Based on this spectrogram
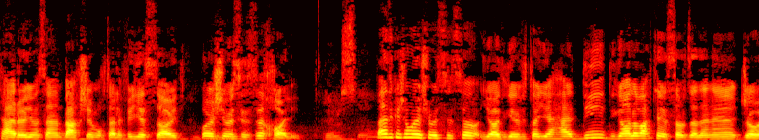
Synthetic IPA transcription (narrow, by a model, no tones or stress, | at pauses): t̪ʰæɾːɒjemæsælænbæxʃiːjemoxt̪ʰælefejesɒːjt̪ʰbɒːɾeʃnemesisexɒːlḭː | b̥æɾd̪iŋkʰe̞ʃo̞mːeʃnemesisejɒːd̪ɟeeft̪i̥t̪ʰɒːjeɦæd̪ːid̪iɟehɒːlɒːvæxt̪ʰiesɒːɾzæd̪æned͡ʒɒve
